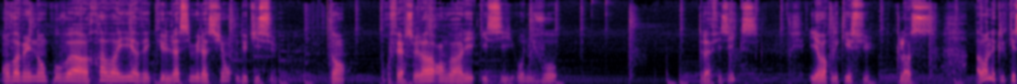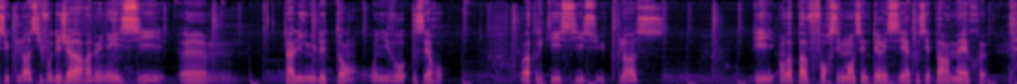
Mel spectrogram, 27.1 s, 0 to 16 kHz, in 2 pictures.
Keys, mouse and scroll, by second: 8.5 click, 16.5-21.1 drag, 22.4 click, 26.8-27.1 scroll down 2.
